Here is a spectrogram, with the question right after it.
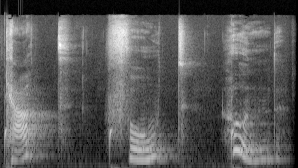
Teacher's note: the accent that goes up and then down in words that have only one syllable basically just one clap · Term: acute accent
